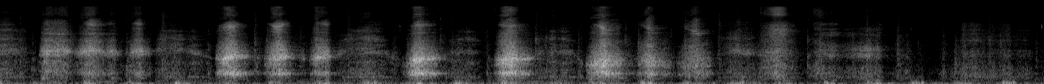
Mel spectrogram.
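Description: A woman breathing hard in quick, rhythmic puffs, about one or two a second, while hopping in place, with soft thuds of bare feet landing on a yoga mat.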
